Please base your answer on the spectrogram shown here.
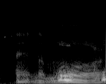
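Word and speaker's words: St. Lemor: He goes by Saint Lamour. – How you spell that? Saint? – S-T. Yeah, S-T dot L-E-M-O-R. So it's a play off the Moore people. – Oh, okay. – Yeah. – Saint Lamour.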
